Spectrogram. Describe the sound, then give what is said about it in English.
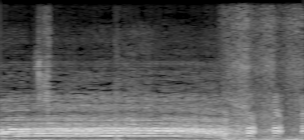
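A man lets out a long, loud, sustained primal scream in the Seattle clubhouse, in the background of an interview, holding steady for about two seconds before breaking off, echoing slightly. “That's Julio Rodriguez's primal scream in the background of another interview in the Seattle clubhouse.”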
